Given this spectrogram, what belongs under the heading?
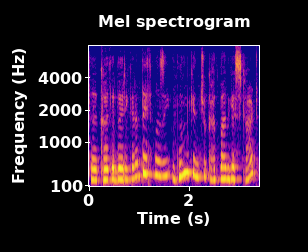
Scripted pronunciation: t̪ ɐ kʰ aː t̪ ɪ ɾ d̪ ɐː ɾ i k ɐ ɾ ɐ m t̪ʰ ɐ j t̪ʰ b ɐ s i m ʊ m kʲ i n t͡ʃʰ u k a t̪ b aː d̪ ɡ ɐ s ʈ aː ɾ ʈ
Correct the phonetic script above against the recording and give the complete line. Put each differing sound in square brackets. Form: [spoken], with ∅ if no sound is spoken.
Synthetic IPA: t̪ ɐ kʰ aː t̪ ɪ ɾ d̪ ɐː ɾ i k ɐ ɾ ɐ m [t̪] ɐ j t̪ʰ [m] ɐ [z] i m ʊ m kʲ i n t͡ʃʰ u k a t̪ b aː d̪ ɡ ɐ s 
